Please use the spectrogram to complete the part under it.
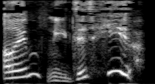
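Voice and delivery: very high, drawn-out indignant protest. A narrator's reading. Mad bishop refuses to be sent home, indignant. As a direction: protest slowly, pitched right up, affronted. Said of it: "Jeremias said indignantly".

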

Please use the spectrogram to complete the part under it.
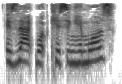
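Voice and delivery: mock him with it. A narrator's reading. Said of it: "Agatha mocked".

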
